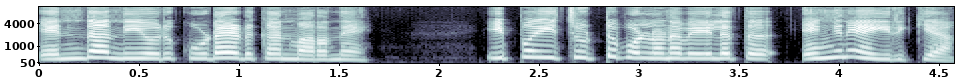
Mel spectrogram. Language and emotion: Malayalam, angry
